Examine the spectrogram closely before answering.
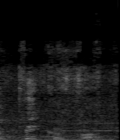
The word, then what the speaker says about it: Apocrypha: It's not the Apocrypha. It's the Apocrypha. Like, you have to say it right, you know.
